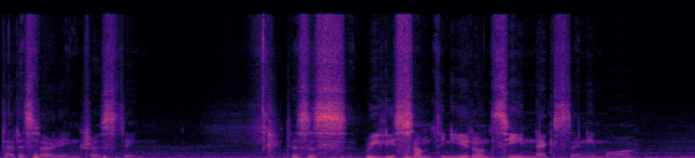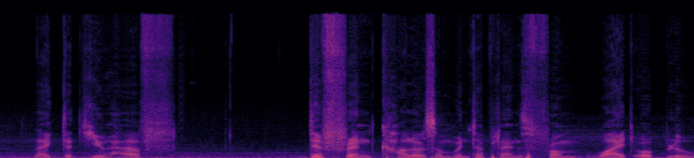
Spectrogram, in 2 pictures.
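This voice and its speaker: Fairly even intonation and long, frequent pauses mark this speech in a non-native accent, heard over noticeable background noise. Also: man, medium pitch for a man, moderate pace. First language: not English. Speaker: gaming youtuber. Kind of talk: gameplay commentary. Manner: halting, searching for words; casual, unscripted. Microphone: poor quality microphone.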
